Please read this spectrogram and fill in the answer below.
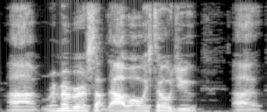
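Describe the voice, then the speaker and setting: A man speaking as a coach in a casual phone chat, advising in a halting way with repeated words. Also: medium pitch, steady tone, sharp tone. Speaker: coach, interviewer. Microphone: phone call.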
